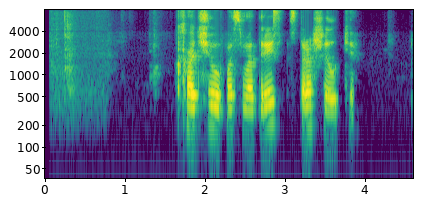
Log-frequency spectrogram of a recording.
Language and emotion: Russian, neutral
